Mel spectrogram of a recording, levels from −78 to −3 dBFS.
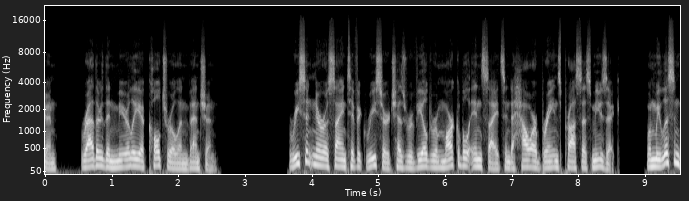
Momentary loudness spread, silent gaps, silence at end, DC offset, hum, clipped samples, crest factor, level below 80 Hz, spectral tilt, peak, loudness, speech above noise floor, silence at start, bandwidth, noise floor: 7 LU; 2.68-3.63 s, 8.62-8.98 s; 0 s; under 0.1%; none; under 0.1%; 16 dB; -46 dBFS; -6 dB/octave; -2 dBFS; -17 LUFS; over 74 dB; 0 s; 14 kHz; under -90 dBFS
